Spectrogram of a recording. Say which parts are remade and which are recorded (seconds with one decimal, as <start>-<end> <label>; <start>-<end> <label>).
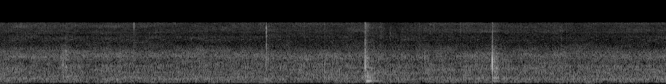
0.0-6.7 remade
